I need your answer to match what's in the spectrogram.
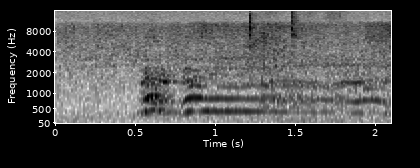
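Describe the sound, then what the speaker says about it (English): A dog in Warhammer 40K Dawn of War Soulstorm gives a short, close bark followed by a drawn-out yelping howl, loud against a low background hum. "That dog barks at literally everything."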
